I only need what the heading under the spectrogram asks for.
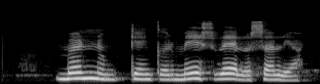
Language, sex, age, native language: Icelandic, female, 10, Icelandic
